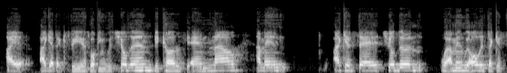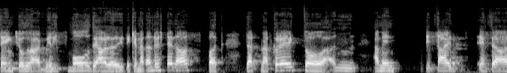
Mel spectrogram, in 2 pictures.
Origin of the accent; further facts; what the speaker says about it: Kobani, Aleppo Governorate, Syria; moved away as an adult; now in Turkey; I'm originally from Kobani. Kobani is like a border city on the Syrian and Turkish border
